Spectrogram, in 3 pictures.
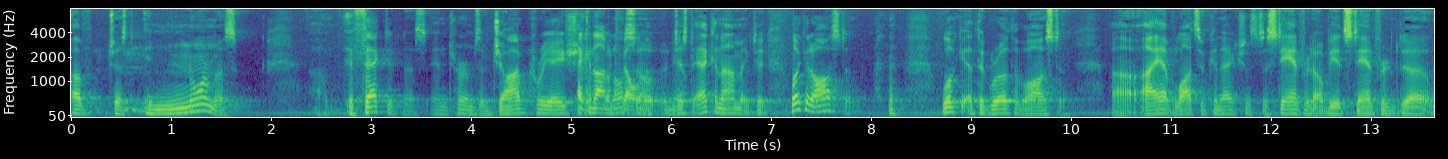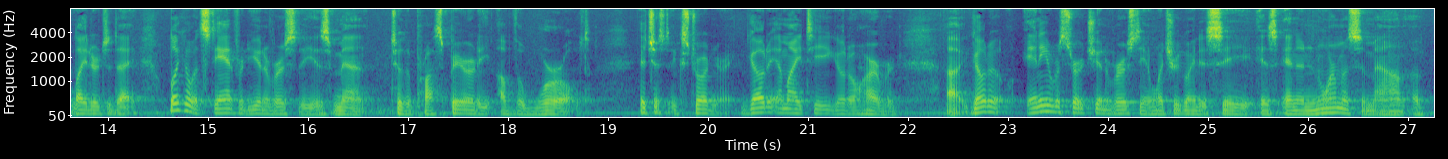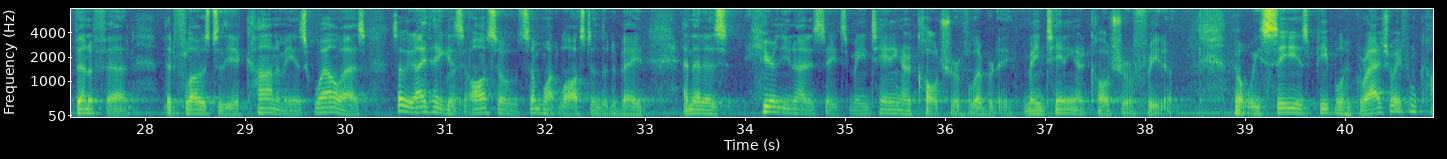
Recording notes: This event was recorded before a live audience in Austin. Our TribLive events feature discussions with our honored guests followed by questions from the audience.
